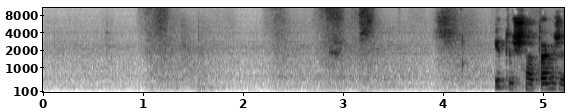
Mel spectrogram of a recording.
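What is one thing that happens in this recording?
Hands rustle and smooth cloth on a table.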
